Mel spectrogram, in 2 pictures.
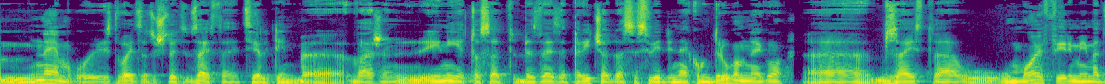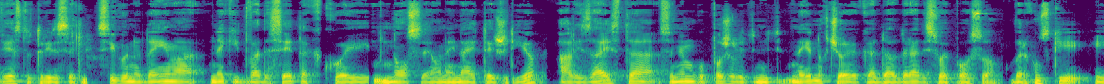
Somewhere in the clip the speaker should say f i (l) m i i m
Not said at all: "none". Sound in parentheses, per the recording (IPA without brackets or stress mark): ɾ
